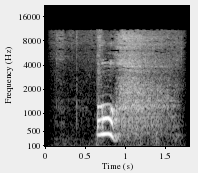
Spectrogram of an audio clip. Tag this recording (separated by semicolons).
chill; relax; release; tension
